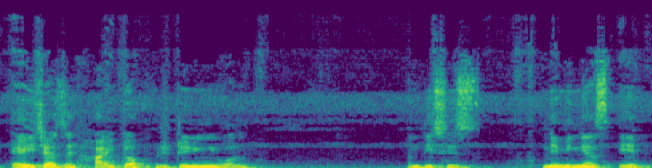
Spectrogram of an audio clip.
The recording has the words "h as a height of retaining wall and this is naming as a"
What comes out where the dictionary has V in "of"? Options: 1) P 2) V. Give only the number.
1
